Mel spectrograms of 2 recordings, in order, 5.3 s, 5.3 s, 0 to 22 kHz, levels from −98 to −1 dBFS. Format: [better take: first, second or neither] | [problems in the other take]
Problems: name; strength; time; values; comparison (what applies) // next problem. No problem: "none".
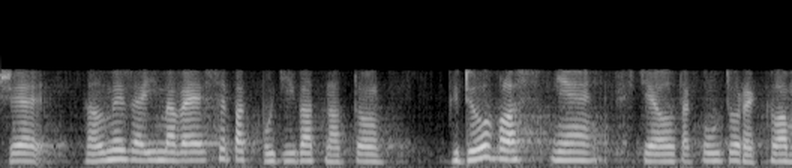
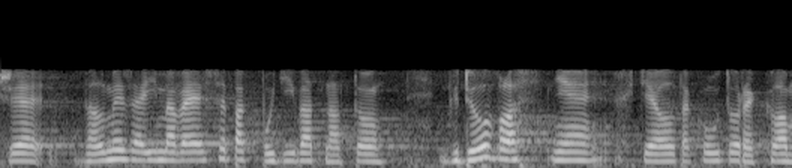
second | noise reduction (neural separator model SepFormer DNS4)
